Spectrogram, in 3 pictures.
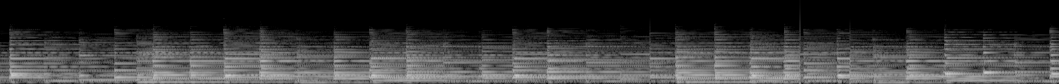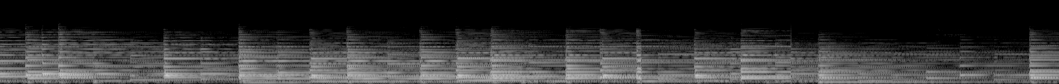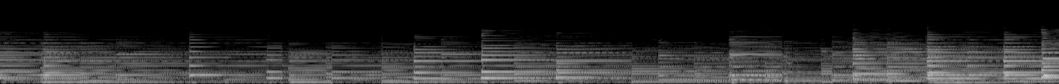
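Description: Jumbled stretches occur at 6.5–8.5 s, 17.0–18.5 s, 24.0–25.0 s and 27.5–29.5 s. These are chunks out of order: a 0.5 s block arrives late and plays after the one, two or three blocks that should follow it, so the sound is reshuffled rather than lost.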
